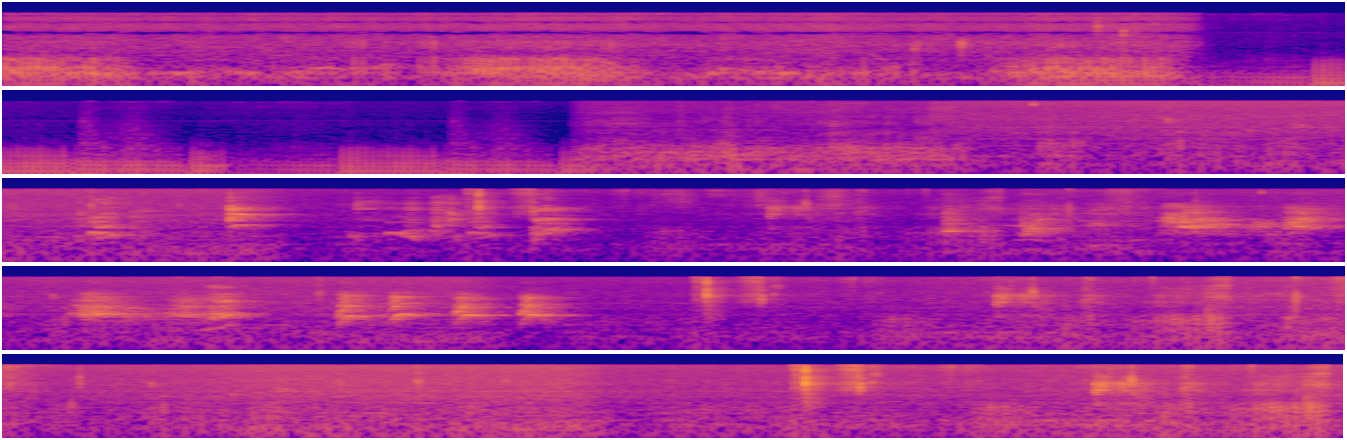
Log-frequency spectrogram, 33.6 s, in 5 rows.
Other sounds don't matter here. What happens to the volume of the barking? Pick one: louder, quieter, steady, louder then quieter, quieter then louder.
quieter then louder.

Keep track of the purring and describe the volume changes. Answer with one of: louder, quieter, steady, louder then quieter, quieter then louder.
quieter then louder.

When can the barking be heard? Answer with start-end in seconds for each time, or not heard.
13.8-22.9.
